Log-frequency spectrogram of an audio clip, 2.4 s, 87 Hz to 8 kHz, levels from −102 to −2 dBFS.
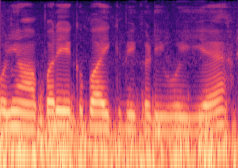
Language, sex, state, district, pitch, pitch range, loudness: Hindi, male, Uttar Pradesh, Shamli, 125 Hz, 115-130 Hz, -14 LUFS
